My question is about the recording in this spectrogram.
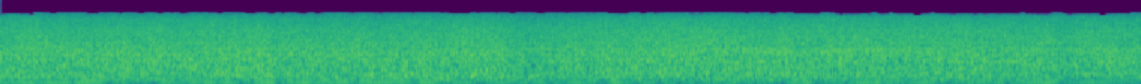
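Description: An electric blower running steadily: a loud, even rush of air over a low hum.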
